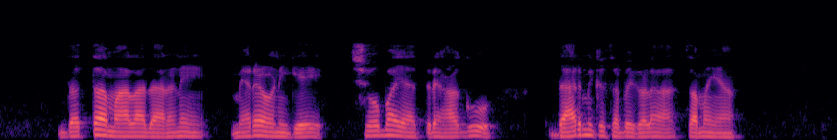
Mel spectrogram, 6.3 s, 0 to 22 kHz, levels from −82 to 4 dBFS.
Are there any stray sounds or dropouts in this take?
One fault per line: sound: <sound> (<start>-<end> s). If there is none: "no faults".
no faults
